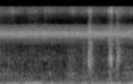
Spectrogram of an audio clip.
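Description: Plastic LEGO model being handled, with a few faint clicks in the second half as its wings are folded down, over a steady high whine in the recording.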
